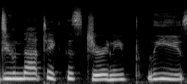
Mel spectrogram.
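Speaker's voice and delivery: high-pitched pleading. Retelling how a woman begged her to stay another night: imitating someone pleading. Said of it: "she's pleading with me every step".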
